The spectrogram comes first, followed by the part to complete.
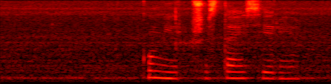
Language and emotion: Russian, neutral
